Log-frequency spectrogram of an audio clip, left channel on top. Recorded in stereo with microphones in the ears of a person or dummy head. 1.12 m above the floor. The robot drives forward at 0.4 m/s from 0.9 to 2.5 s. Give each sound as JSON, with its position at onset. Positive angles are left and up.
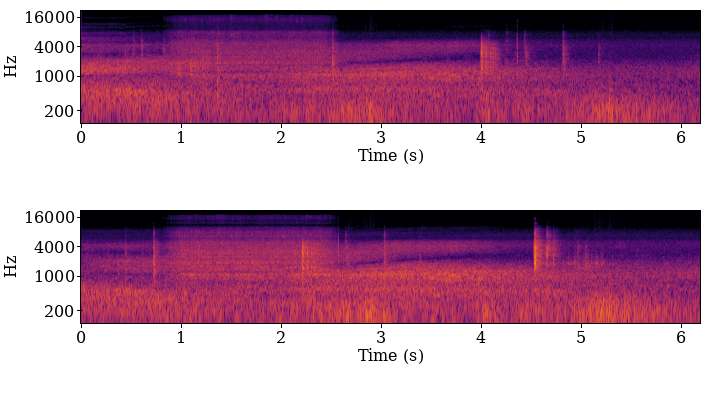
{"t": 0.0, "sound": "a vehicle", "side_deg": 60}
